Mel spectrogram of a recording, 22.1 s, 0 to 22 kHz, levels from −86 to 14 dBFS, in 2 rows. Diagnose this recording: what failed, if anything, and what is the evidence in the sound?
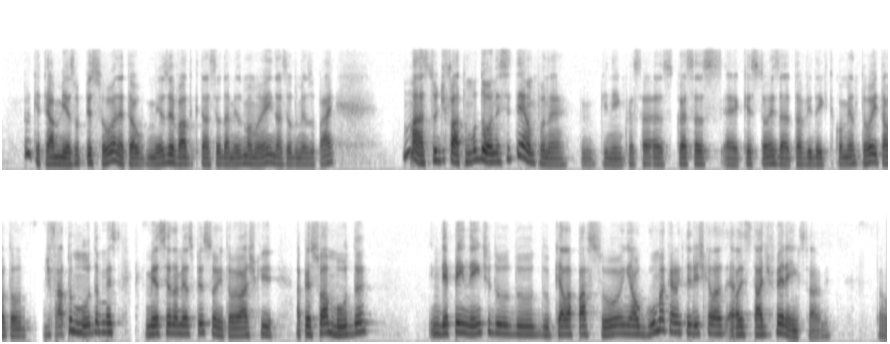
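Repeated packet loss (robotic sound) is a network fault, covered up by the receiver's concealment. From 11.30 to 12.84 s the speech turns choppy, with 13 holes patched by stretching the last sound; the longest is about 98 ms and roughly a third of that stretch is synthetic. A milder run from 20.73 to 21.80 s has 8 shorter holes, none over 23 ms. On a spectrogram, harmonics freeze into flat smeared bands between the clean segments.

Short concealed packet loss also comes from the network. Three isolated holes, at 19.50–19.54, 19.68–19.73 and 20.23–20.27 s, each lose about 20 ms that the decoder bridges by continuing the preceding pitch or noise before blending back. Each is heard as a brief smear or wobble. The spectrogram shows a thin vertical seam in the G.722-coded band, which stops at 8 kHz and fits a 64 kbps call.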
